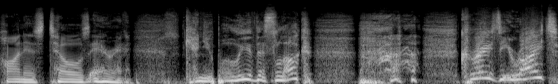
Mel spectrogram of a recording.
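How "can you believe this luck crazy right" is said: high crazy gloating with laughter. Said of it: "laughing as he does it".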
